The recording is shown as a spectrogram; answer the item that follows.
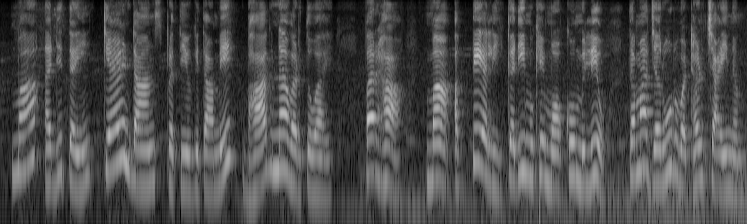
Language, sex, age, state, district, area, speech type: Sindhi, female, 45-60, Uttar Pradesh, Lucknow, urban, spontaneous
